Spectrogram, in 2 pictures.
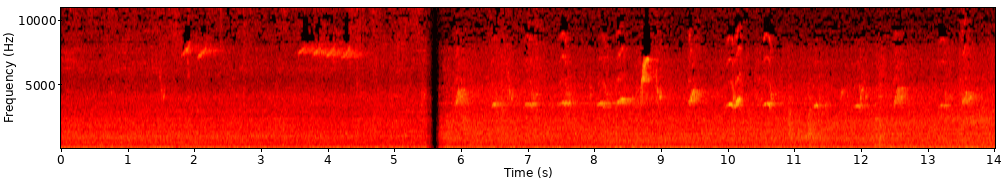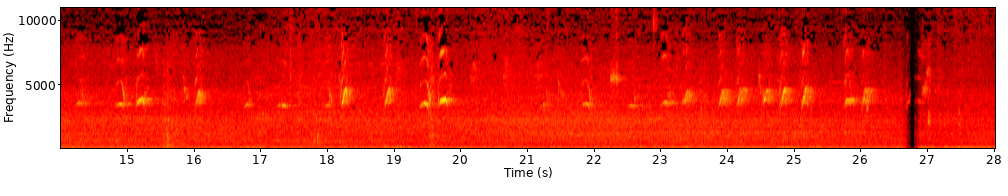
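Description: Small birds chirping in short, repeated high notes, in scattered runs, over a steady low rumble of city background noise.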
